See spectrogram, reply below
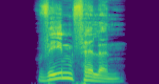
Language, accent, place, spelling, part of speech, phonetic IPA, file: German, Germany, Berlin, Wenfällen, noun, [ˈveːnˌfɛlən], De-Wenfällen.ogg
- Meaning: dative plural of Wenfall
